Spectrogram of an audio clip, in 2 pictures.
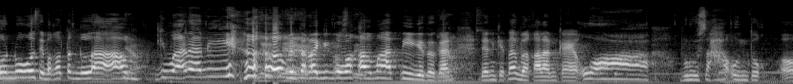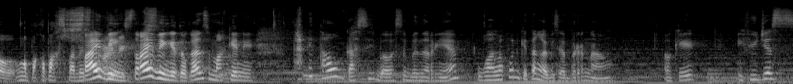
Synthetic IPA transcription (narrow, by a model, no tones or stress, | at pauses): onosabakalt̪əɡəlamɡimananɪmənt̪arlaɡiɡuabakalmat̪iɡit̪ukandankit̪abakalankajaʔwa | bəɾusaɦaʔunt̪ʊk̚əŋəpakapakspadaajvɪŋst̪ɾajvɪŋɡit̪ukansəmakɪnɪh | t̪apit̪aukasɪhbawasəbənarɲawalapʊnkit̪aŋɡaʔbisabərnaŋ | ʔoke | ɪfjud͡ʒas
